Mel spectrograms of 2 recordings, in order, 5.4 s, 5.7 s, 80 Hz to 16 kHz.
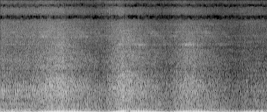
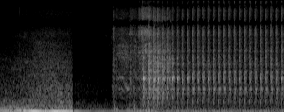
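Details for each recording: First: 1985 VW Vanagon Westfalia with newly swapped 1.9 engine and rebuilt three-speed automatic: smooth even note rising and falling cleanly with throttle, no knocks or misses; runs and drives well. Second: VW Vanagon Westfalia with stock 1.9 engine, believed blown, about to be swapped: rough start, then idle settles into a loose, heavy knock at about three per second; badly knocking engine, cause unconfirmed.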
